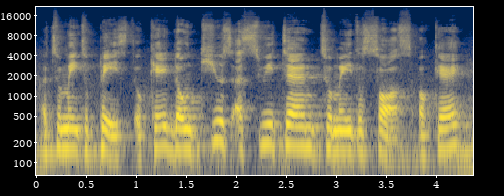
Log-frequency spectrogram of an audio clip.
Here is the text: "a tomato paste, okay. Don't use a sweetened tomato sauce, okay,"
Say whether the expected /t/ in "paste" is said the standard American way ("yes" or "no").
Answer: yes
